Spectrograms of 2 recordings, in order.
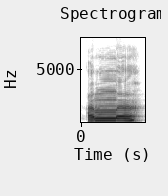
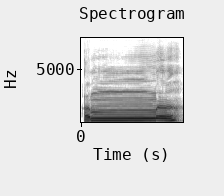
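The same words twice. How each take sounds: First: The double m has no held nasal hum. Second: The double m has a long nasal hum. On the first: The speaker calls it wrong. "tidak terdengar dengung, jadi bacaannya salah" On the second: The speaker calls it right. "Yang benar itu harus didengungkan"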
